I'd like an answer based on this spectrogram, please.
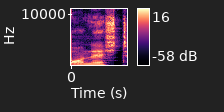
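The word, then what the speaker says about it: honest: करेंगे क्यों करेंगे क्योंकि इसका हिंदी जो उच्चारण है वह ऑनेस्ट है ऑनेस्ट इसको प्रोनाउंस इसका ऑनेस्ट होता है तो यहां पर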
